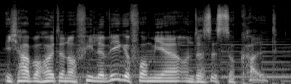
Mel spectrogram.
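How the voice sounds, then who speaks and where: A man voicing a friendly village postman in a children's story, speaking loud and hearty. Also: on the high side, moderate pace, creaky, music in the background, pitched above the performer's own voice.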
